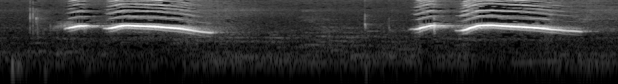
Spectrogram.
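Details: Male Indian ringneck parrot repeating the same loud two-part whistle twice, a short note then a long rising-falling one, about three seconds apart.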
